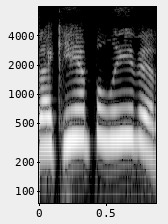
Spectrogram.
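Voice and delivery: high, loud amazed exclamation; amazed disbelief. Retold or imitated. Friend learning where she's from, high loud disbelief. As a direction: gush it like you can't believe it.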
